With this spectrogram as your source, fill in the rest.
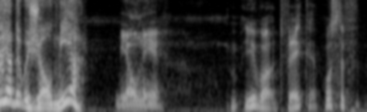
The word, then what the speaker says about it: Mjolnir: pronounced immured then Mjolnir see to me that just says end job yep job then in the Nordic language the Jay is pretty much silent and it sounds like a why some serious parts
